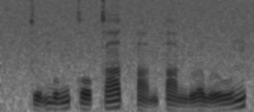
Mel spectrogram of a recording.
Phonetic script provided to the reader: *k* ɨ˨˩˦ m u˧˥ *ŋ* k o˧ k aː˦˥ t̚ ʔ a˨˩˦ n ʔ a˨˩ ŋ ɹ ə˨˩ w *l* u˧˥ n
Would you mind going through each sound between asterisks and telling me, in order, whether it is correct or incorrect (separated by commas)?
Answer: correct, correct, incorrect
